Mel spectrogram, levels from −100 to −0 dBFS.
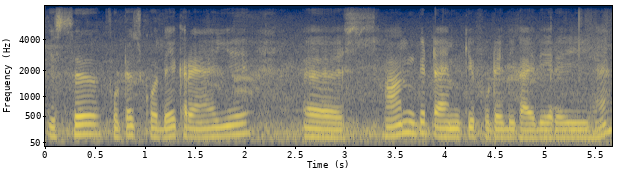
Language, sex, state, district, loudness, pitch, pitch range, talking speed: Hindi, male, Chandigarh, Chandigarh, -18 LUFS, 135 Hz, 125-165 Hz, 180 wpm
